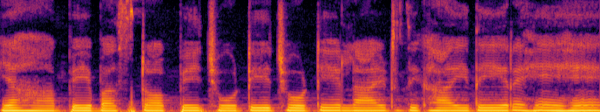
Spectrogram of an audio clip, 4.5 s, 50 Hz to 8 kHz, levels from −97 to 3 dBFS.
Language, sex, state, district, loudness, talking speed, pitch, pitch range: Hindi, female, Chandigarh, Chandigarh, -12 LUFS, 145 wpm, 185 Hz, 180-185 Hz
